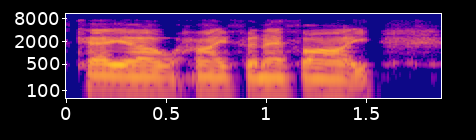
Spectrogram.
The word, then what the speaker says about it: Ko-fi: Out of interest, did you look at, and I'm not sure how you pronounce this, is it Ko-fi or Ko-fi? So it's Ko-fi as a platform.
